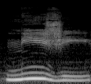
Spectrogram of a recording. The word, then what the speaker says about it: Niji: Here is the pronunciation. I'll tell you. Niji, she says, your Niji, which means friend in Ojibwa. Niji.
